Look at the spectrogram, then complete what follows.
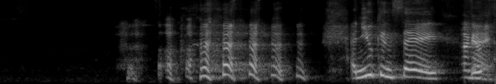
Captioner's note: both chuckle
